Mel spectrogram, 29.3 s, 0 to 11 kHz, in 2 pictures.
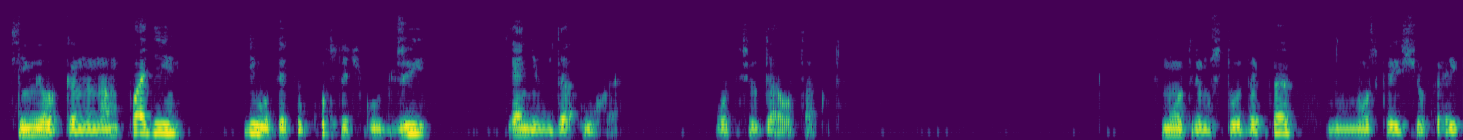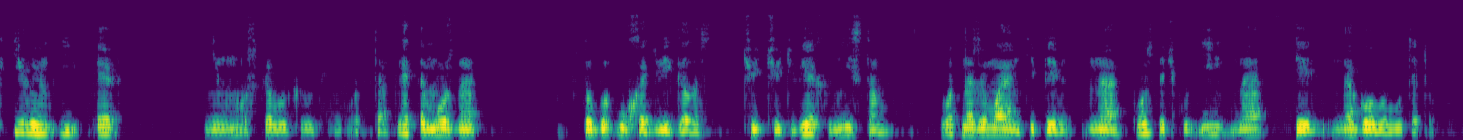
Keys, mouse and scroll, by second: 0.2 KP_7, 3.7 g, 6.0 middle click, 12.3 g, 18.5 middle click, 20.3 middle click, 27.3 shift+click.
